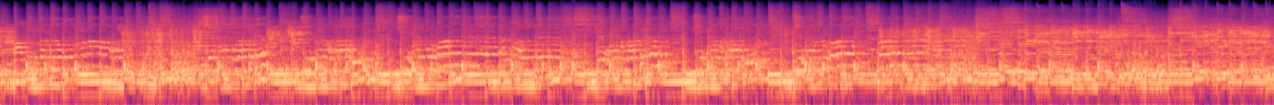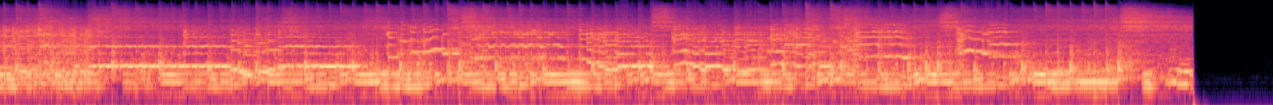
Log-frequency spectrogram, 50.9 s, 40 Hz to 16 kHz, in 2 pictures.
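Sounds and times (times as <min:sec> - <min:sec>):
person singing: 0:00.0 - 0:22.1, 0:23.3 - 0:43.8
rock-blues band playing: 0:00.0 - 0:49.4.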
